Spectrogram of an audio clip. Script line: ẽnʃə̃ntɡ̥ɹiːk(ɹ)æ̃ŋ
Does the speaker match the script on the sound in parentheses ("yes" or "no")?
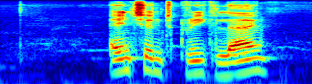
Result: no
